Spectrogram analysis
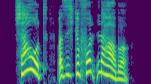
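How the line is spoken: Excited shout. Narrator (German): rief Jerry aufgeregt

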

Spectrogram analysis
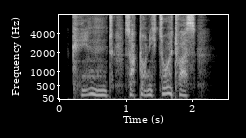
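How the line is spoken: Horrified breathy whisper. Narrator (German): hauchte Johanna entsetzt

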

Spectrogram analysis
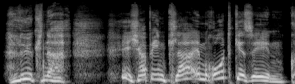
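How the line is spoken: Gasping. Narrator (German): keuchte Henry

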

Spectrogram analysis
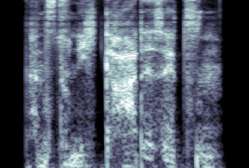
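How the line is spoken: Brother whispering. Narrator (German): flüsterte ihr Bruder Otto

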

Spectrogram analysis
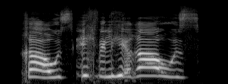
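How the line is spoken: Screaming girl. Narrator (German): schrie das Mädchen

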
